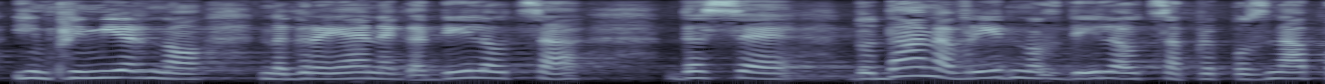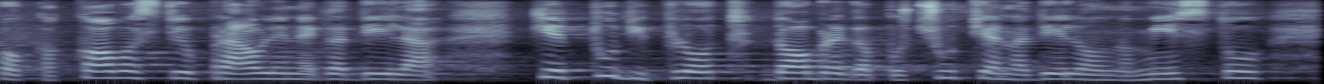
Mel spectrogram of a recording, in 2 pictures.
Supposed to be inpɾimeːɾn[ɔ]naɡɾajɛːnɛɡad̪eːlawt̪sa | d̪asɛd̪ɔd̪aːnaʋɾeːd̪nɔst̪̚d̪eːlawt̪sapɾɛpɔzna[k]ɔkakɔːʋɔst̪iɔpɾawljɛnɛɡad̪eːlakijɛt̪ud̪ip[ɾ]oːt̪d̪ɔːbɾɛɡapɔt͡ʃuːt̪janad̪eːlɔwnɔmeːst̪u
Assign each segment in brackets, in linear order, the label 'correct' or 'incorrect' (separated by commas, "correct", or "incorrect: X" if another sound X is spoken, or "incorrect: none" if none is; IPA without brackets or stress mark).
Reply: correct, incorrect: p, incorrect: l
